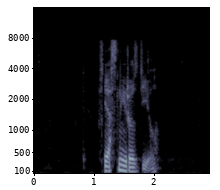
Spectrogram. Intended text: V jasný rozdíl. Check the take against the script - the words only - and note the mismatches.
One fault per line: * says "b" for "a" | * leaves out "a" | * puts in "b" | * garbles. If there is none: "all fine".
all fine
